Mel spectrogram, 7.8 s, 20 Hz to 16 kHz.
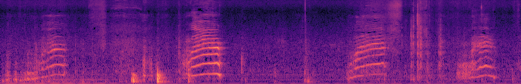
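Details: Indoors in the morning, a jealous 12-year-old black cat pushes in at a person's feet, rubbing the legs and crying for attention beside a 19-year-old cat; four insistent, bending meows about two seconds apart, with light knocks and shuffling.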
